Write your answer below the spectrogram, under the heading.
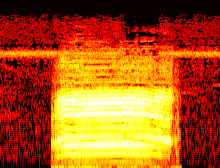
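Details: Sheep, said to live in groups, have wool-covered skin and eat grass. One steady, drawn-out harmonic bleat lasts just over a second at an even pitch, with a faint constant high tone underneath.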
